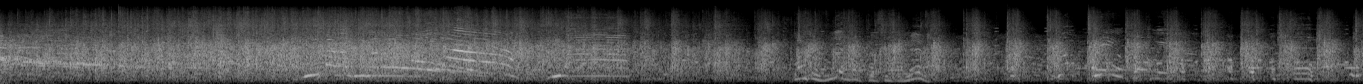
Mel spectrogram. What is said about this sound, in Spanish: El retador máximo de la naturaleza, lo que todos queríamos ver, un aplauso para el ayudador.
